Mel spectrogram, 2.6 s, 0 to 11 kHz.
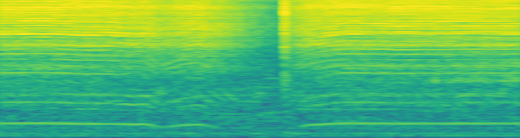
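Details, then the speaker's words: DeWALT cordless leaf blower motor bench-run on a power supply at about 4 V, 1 A: smooth, steady high whine, brief dip then clean recovery, no rubbing or rattle; motor fine, controller or battery suspected. "I think if I hook up this motor and give it some juice, it's going to turn, and it's going to turn fine."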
